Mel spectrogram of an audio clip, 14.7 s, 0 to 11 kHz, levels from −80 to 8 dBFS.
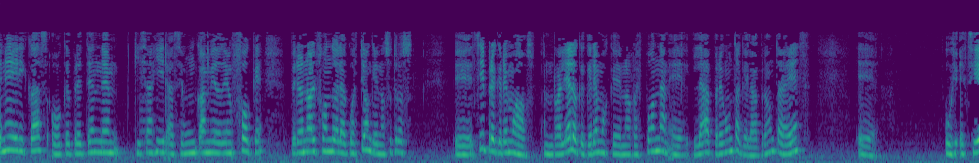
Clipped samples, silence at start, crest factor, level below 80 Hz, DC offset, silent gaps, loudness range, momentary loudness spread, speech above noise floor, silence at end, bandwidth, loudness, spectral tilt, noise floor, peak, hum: under 0.1%; 0 s; 22 dB; -52 dBFS; under 0.1%; none; 4 LU; 9 LU; 21 dB; 0 s; 5.8 kHz; -28 LUFS; -10 dB/octave; -48 dBFS; -8 dBFS; none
